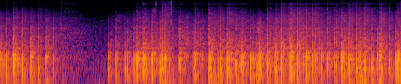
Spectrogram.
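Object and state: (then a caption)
Paper pages of an open notebook. Long dark nails quickly tap and scratch the dotted paper of the left page of an open hardcover notebook. A run of rapid, dry papery clicks fades to near silence for a moment, then resumes as a dense, continuous flurry of fast taps and scratches.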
